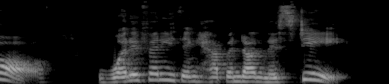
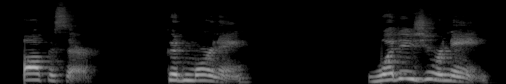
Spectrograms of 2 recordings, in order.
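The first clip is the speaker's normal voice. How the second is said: play-acted mechanical, rote, by-the-numbers delivery; 3 semitones higher than usual. Demonstrating how jurors question an officer from the podium, imitating monotone rote questioning. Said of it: "it's monotonous and it's rote".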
